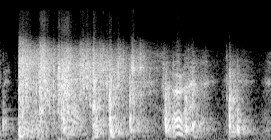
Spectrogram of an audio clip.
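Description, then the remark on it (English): A locked wooden library door is battered in with a few loud, heavy crashes at uneven intervals, each blow followed by cracking and splintering wood. “Excuse me while I try to ruin a library door.”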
